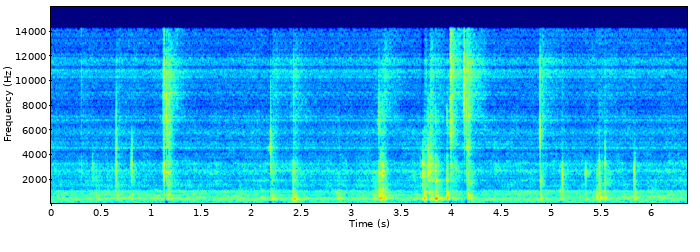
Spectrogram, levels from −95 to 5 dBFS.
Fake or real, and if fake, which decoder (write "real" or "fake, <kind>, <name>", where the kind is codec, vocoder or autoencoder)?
fake, codec, SNAC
